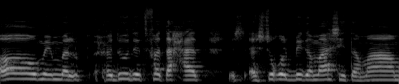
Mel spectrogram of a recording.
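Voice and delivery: put-on strong South Sudanese accent. Retelling a video character's phone call: imitating a strong South Sudanese accent. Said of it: "in a very strong South Sudanese accent".

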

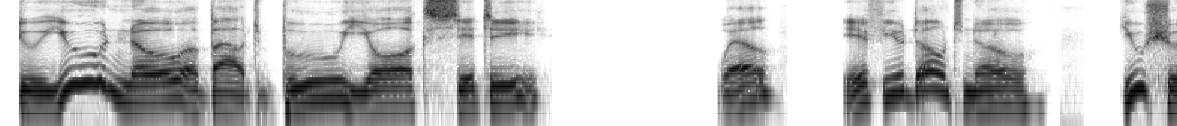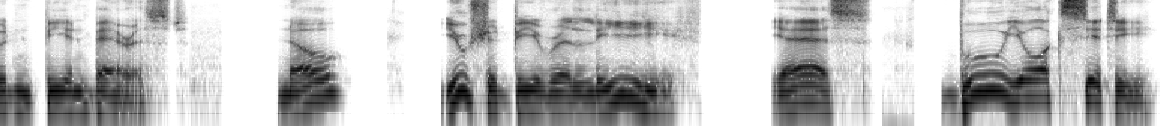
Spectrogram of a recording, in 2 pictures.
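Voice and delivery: spooky, slightly funny put-on storytelling voice. Starting to read a text about Boo York City, put-on scary voice. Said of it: "I have to read it in a sort of funny voice. Like a scary voice".

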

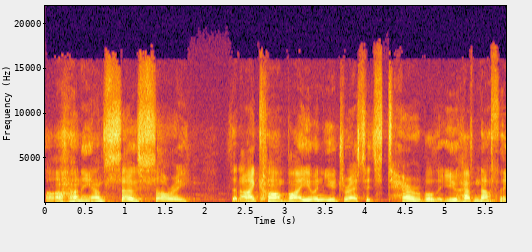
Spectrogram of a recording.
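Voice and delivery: play-acted very soft, quiet, tearful crying voice. Retelling a friend's apology to his partner: imitating someone crying. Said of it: "And he started to cry and he said".

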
